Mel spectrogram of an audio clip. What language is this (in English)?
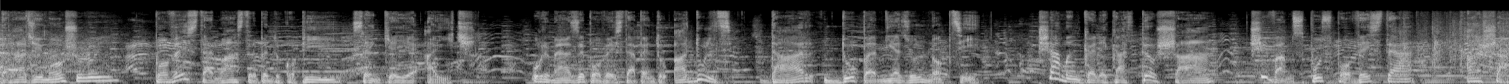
Romanian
